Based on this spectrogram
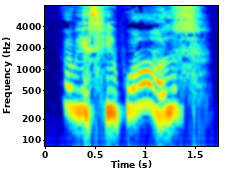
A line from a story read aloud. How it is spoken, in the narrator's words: she said miserably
